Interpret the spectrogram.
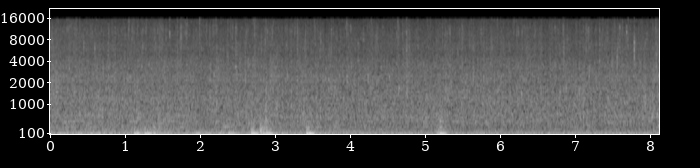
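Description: Steady rain falling, an even hiss, with a few soft low thumps in the first few seconds.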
